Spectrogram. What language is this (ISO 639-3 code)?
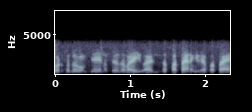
sat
